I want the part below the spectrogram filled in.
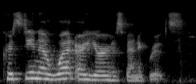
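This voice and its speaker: A woman's voice: on the high side, brisk, vocal fry. A woman moderating a virtual panel, introducing each guest in an upbeat way.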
